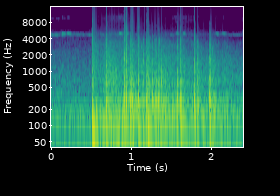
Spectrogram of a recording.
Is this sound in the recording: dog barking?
no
